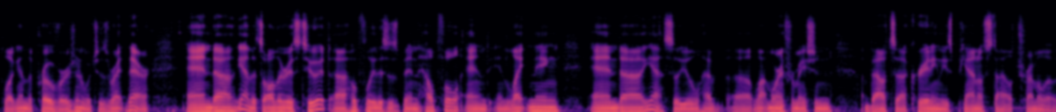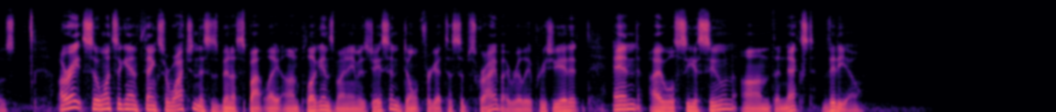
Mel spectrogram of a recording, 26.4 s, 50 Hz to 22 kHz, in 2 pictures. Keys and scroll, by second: 7.5 super+-, 21.8 typing.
